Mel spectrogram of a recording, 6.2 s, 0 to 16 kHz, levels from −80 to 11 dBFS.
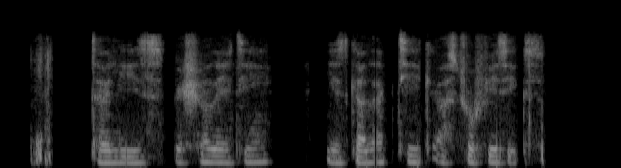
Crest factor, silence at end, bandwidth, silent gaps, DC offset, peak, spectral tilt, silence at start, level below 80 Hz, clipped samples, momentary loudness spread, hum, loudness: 20 dB; 0.75 s; 7.6 kHz; 0.56-0.90 s, 2.82-2.96 s, 3.14-3.25 s; under 0.1%; -16 dBFS; -2.5 dB/octave; 0.3 s; -68 dBFS; under 0.1%; 11 LU; none; -34 LUFS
